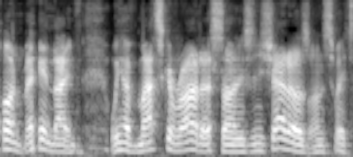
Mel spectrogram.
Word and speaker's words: Masquerada: And also on May 9th, we have Masquerada Songs and Shadows on Switch. That's how you pronounce that one as well.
